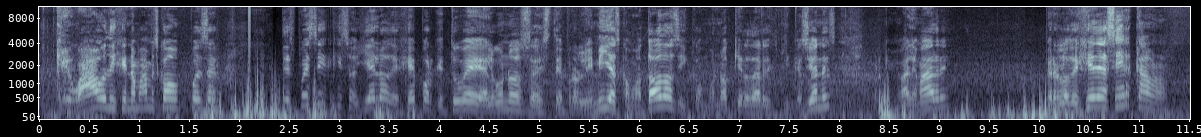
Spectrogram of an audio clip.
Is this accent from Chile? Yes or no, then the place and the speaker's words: no; Mexico City, Mexico; accent: cantadito; hablamos así cantadito porque somos de la Ciudad de México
